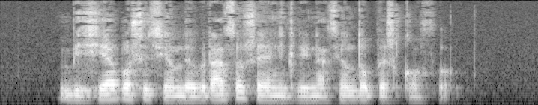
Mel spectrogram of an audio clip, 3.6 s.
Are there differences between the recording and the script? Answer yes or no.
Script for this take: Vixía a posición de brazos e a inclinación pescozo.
yes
